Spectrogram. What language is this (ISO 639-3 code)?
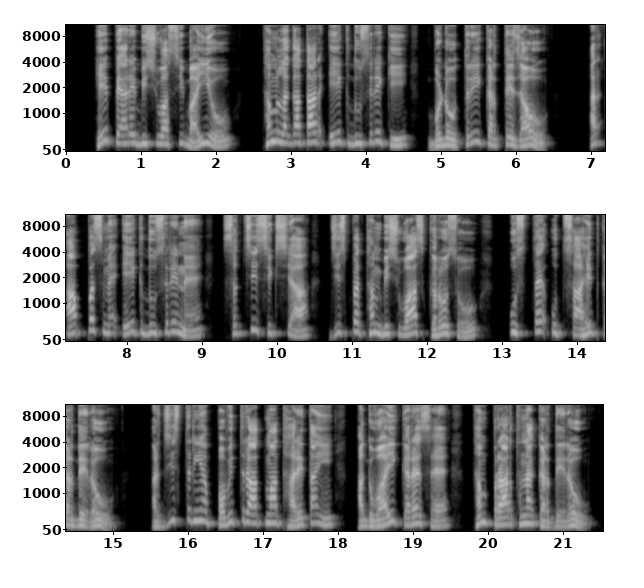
bgc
